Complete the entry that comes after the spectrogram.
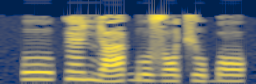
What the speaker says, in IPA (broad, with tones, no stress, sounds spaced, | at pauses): oː˦ k ɛ̃˦ ɲ aː˨˦ ɡ͡b o˧ z ɔ˧ t͡ʃ o˧ ɓ ɔ˧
